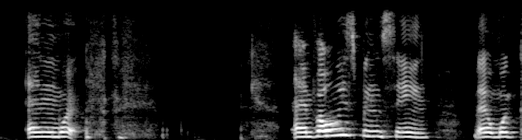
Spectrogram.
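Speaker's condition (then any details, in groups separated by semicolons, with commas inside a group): Cerebral palsy; able to articulate and speak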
